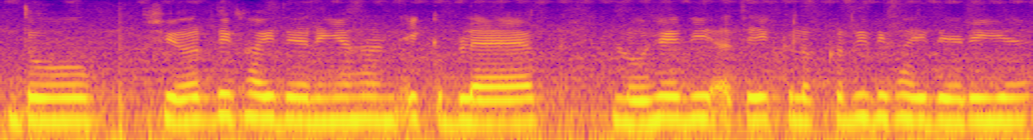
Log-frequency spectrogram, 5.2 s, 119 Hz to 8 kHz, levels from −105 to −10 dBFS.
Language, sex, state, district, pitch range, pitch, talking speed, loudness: Punjabi, female, Punjab, Fazilka, 210-220 Hz, 215 Hz, 210 wpm, -13 LUFS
